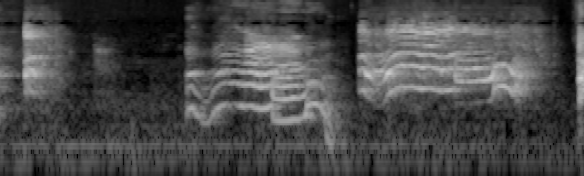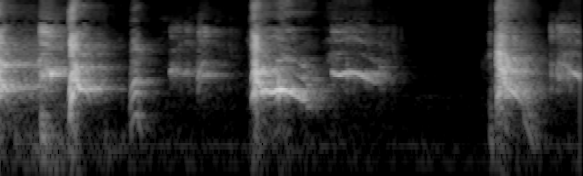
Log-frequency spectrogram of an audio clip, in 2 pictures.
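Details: Pet dog vocalizing indoors in a small room: wavering, whining yelps rising and falling over a few seconds, followed by a run of short, sharp barks and yips with pauses between them.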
